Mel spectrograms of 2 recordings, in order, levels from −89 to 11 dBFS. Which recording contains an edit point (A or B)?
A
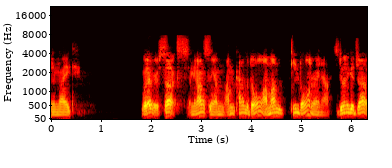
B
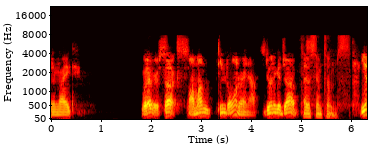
B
